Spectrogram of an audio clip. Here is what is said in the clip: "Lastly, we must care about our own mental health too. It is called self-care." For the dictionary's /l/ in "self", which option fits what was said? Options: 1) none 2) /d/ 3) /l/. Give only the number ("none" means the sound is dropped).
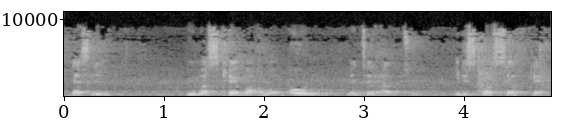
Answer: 3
